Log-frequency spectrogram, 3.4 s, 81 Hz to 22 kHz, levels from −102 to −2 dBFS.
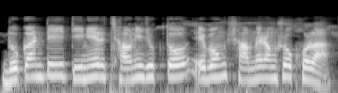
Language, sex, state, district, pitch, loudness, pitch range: Bengali, male, West Bengal, Cooch Behar, 215 Hz, -14 LUFS, 190-220 Hz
